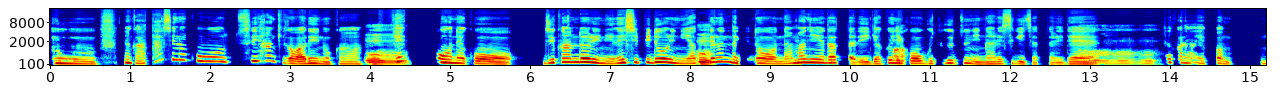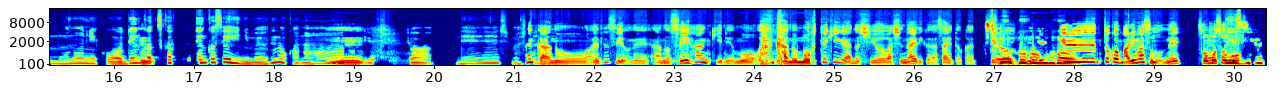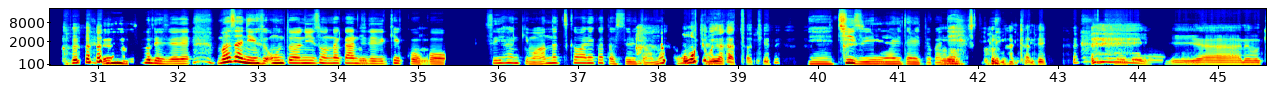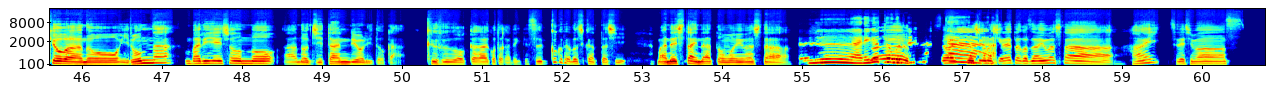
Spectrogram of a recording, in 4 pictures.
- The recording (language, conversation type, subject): Japanese, podcast, 短時間で作れるご飯、どうしてる？
- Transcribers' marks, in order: laughing while speaking: "なんか"; laughing while speaking: "そう。うん"; chuckle; giggle; giggle; laughing while speaking: "思ってもいなかったっていう。うん、うん、なんかね。いや"; laughing while speaking: "してね"; chuckle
